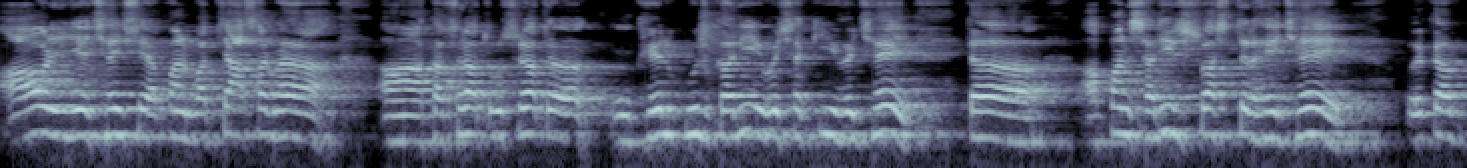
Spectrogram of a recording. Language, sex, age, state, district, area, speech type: Maithili, male, 60+, Bihar, Darbhanga, rural, spontaneous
